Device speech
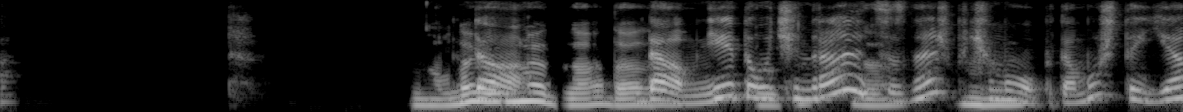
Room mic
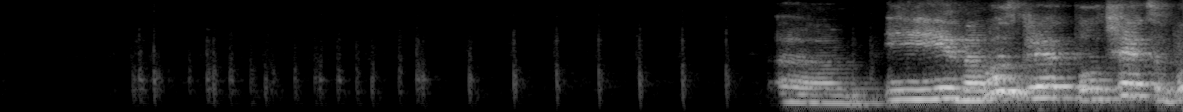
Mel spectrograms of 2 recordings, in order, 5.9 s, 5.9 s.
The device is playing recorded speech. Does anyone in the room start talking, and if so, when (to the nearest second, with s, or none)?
4 s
